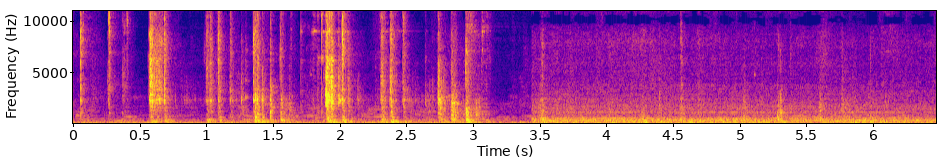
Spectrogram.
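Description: Coins dropped one after another into an Envisionware coin-op payment box, clinking and rattling for about three seconds. Then the printer starts running with a steady whir as it feeds a printed sheet out.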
